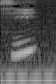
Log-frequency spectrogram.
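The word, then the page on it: xi: tone 2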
